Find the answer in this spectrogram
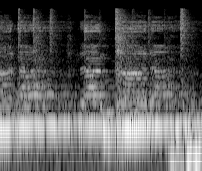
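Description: Live band playing: voices singing over double bass, electric guitar and drum kit, with a deep low thump near the end.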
